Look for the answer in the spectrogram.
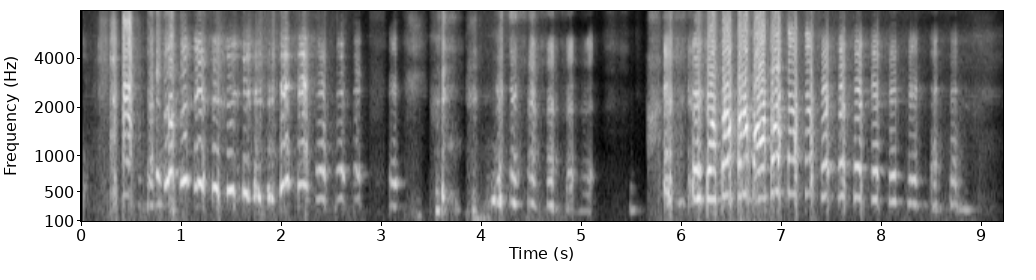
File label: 5 year old african, father; has 5 year old african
